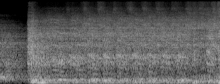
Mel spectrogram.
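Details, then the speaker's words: RB26-swapped Mustang at first start-up: steady, fast starter churn that never catches, with fuel pressure only 1 PSI during cranking; crew suspects the ignition is not switched on. Cranks, no start, cause unconfirmed. "crank it more one one PSI continuous um it sounds like the ignition the ignition is not on okay yeah"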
